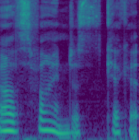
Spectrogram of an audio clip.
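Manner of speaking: put-on, high, campy voice.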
